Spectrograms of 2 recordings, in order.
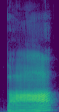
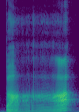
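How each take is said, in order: First: The pitch rises across the syllable. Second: The pitch dips low and then rises. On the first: "raise the pitch of our voice when we're inflecting for a question" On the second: "this time with a third tone"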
